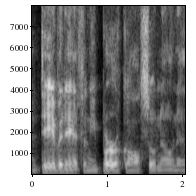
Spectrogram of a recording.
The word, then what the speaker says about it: D4vd: Like, if if Cam hadn't told me that that that guy's name was pronounced David with the four there, I would have been like, "What? D4 VD?"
